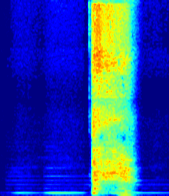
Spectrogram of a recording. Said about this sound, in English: I'm about to sneeze.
